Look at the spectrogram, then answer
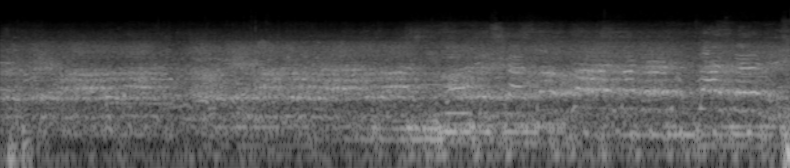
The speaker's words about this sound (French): D'ailleurs, j'ai un petit bout d'un euh, euh, Michigan State football où euh, toute la foule se met à chanter.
